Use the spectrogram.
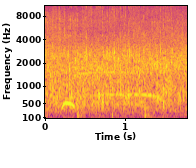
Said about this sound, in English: He is the spotless Lamb of God, and he is worthy to be praised. Give him another hand clap and a shout of praise.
